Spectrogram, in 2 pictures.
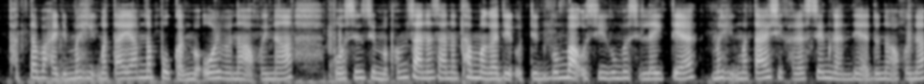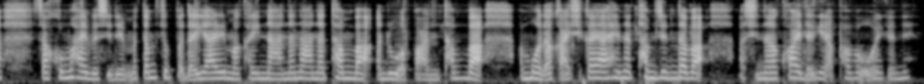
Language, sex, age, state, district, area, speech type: Manipuri, female, 18-30, Manipur, Kakching, rural, spontaneous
